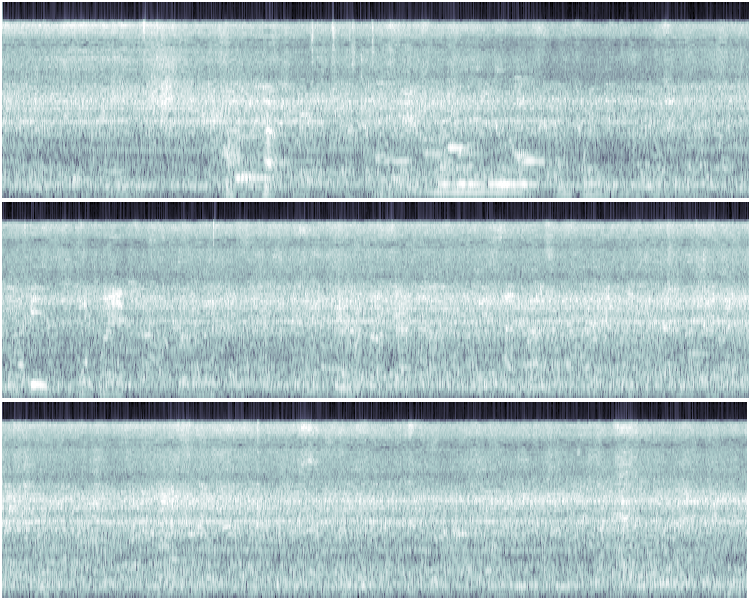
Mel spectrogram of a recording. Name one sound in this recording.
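A large choir sings together in an echoing hall.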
